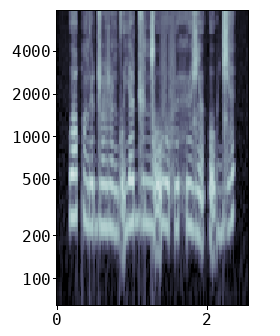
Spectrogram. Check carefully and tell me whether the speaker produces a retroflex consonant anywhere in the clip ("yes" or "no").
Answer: yes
